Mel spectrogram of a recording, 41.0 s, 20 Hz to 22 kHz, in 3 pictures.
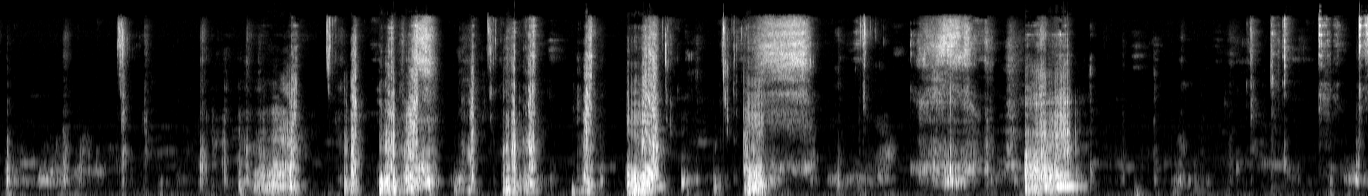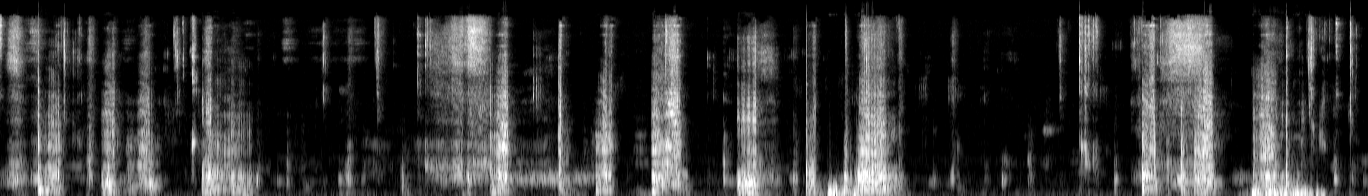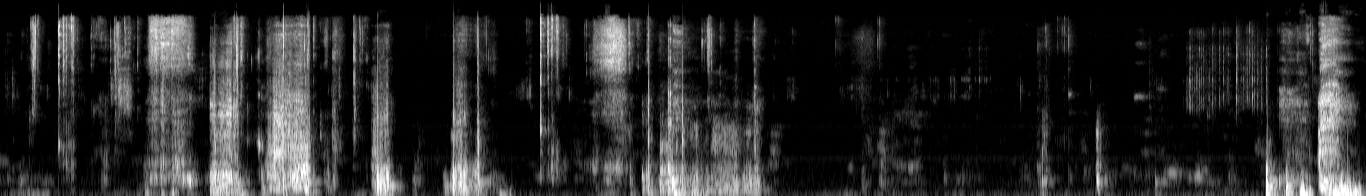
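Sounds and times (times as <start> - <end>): slurping noodles: 2.3 - 11.0, 12.4 - 16.4, 17.0 - 23.0, 24.3 - 32.2, 33.2 - 35.0
wet chewing: 12.4 - 16.3, 16.9 - 31.4.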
